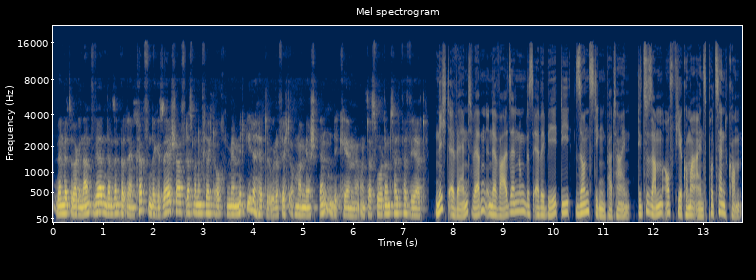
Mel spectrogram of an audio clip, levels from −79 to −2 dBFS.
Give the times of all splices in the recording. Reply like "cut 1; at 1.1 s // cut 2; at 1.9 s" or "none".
cut 1; at 2.6 s // cut 2; at 7.5 s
